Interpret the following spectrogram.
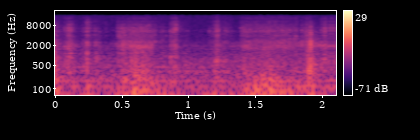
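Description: A deck of tarot cards shuffled by hand: faint card-on-card rustling with a few light ticks.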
